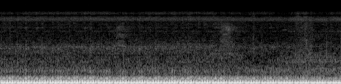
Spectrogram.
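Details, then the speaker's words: BMW N54 engine: deep idle with a loping beat about twice a second, one cylinder pulling weak, still sounding cammed; owner plans a compression test. "Well, let's see. It's still got that lumpy idle."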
